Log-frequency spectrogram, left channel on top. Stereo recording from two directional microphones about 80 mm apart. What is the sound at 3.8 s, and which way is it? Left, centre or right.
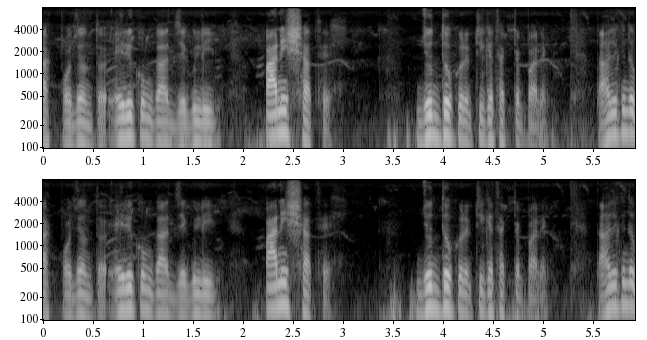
Speech, right.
